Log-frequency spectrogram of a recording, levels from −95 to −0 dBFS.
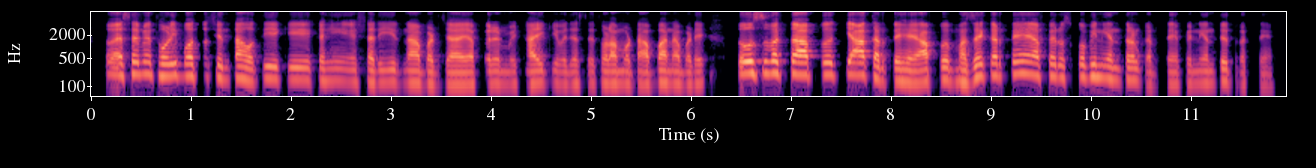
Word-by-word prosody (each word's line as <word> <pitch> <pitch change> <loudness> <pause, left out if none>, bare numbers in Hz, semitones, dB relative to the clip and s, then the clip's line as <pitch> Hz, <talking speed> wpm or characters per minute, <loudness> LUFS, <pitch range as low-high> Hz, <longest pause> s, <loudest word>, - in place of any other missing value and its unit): तो - - -4
ऐसे 210 -1 +2
में 210 0 -2
थोड़ी 185 0 0
बहुत 185 0 0
तो 185 - -12
चिंता 165 -3 -2
होती 160 +1 -1
है 155 - -1
कि 150 -1 -5
कहीं 140 -2 -7
शरीर 130 0 -5
ना 125 0 +2
बढ़ 120 -2 -2
जाए 115 0 +3
या 115 - +2
फिर 120 +2 -5
मिठाई 120 +1 -1
की 125 +1 -14
वज़ह 120 0 -9
से 115 0 -15
थोड़ा 120 +1 -1
मोटापा 120 +2 -1
ना 120 -1 -4
बढ़े। 120 +1 -8 0.3
तो 215 - +5
उस 220 0 +1
वक़्त 220 0 +3
आप 200 -1 +9
क्या 200 0 +5
करते 140 -2 -1
हैं? 130 -2 +1
आप 130 +2 +4 0.2
मजे 145 +7 +2
करते 190 +2 -1
हैं 210 - +3
या 195 - +5
फिर 185 -2 -5
उसको 175 +2 -7
भी 180 +1 -2
नियंत्रण 150 -3 -3
करते 115 -1 -12
हैं, 115 - -8
फिर 120 - -11
नियंत्रित 120 +2 -6
रखते 110 -1 -16
हैं? 105 - -17
140 Hz, 235 wpm, -25 LUFS, 120-185 Hz, 0.3 s, आप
